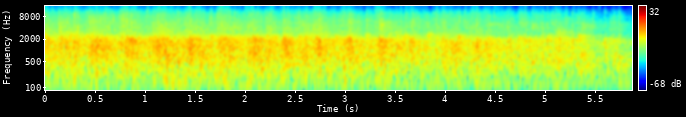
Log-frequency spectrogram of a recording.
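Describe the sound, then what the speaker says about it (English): Steady, full audience applause for parents during a city council meeting, dense clapping from a large roomful that holds at an even level for several seconds. "Can we clap it up for all the parents?"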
